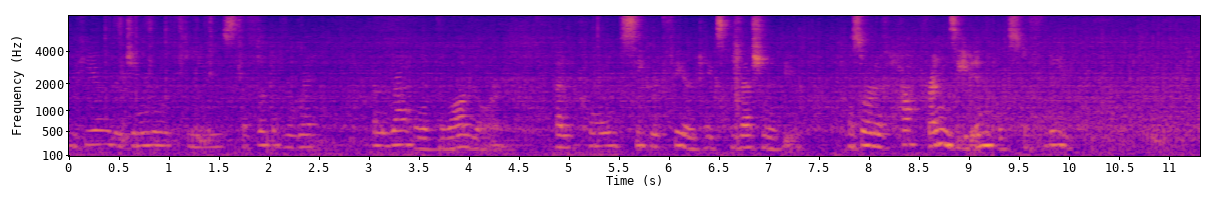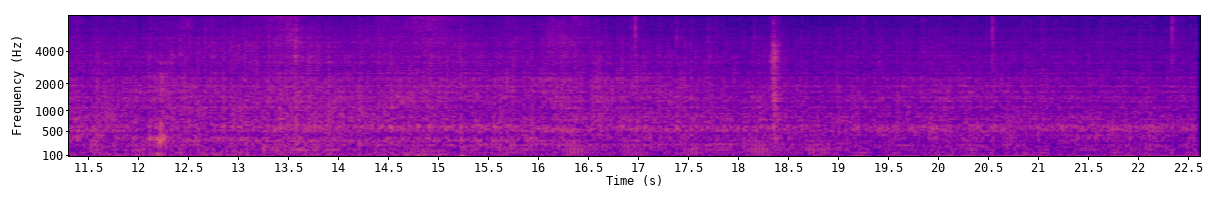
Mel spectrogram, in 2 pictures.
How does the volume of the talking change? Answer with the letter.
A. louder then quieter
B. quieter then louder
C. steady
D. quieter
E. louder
E.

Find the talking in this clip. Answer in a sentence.
You can hear the talking from 0.0 to 10.1 s.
